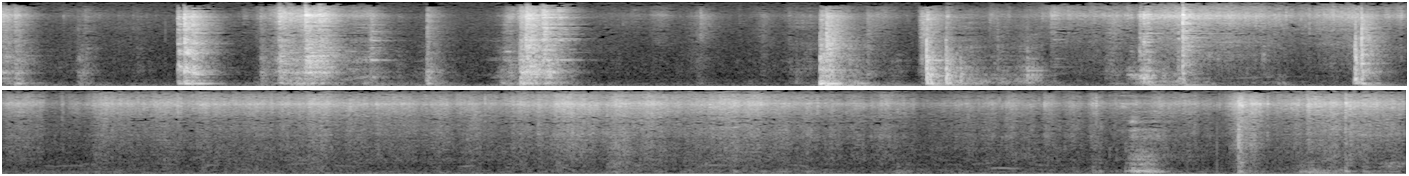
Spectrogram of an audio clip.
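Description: Knocks and clatter of a stainless steel stockpot and a large slab of raw pork being handled on a wooden cutting board. The loudest is a heavy thump about six seconds in. In the second half a steady high hiss takes over.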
